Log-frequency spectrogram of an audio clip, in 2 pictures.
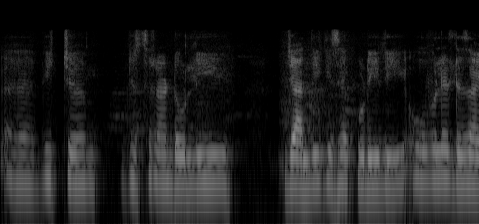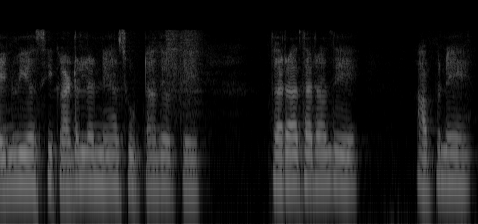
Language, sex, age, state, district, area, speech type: Punjabi, female, 45-60, Punjab, Kapurthala, urban, spontaneous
